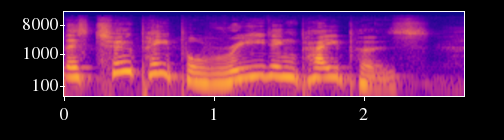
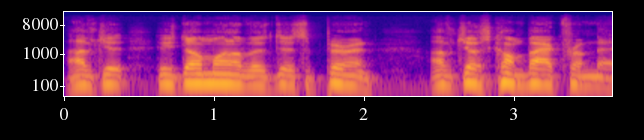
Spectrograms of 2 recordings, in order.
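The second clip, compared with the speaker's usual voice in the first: put-on American accent; 5 semitones lower than usual. Imitating an actor's line from the show: imitating an American accent.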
